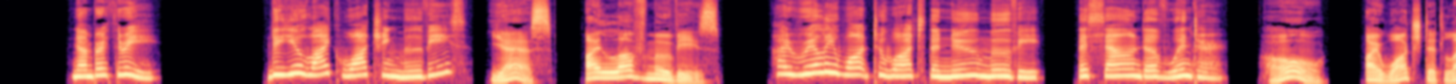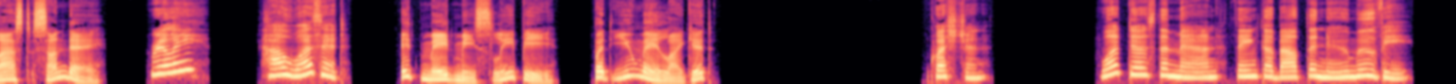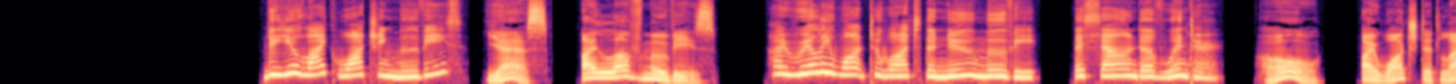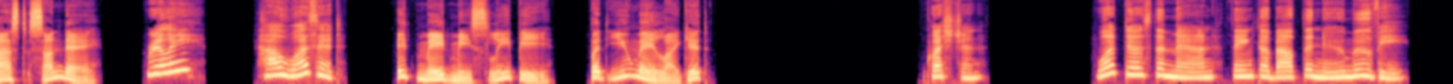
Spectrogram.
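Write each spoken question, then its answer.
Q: What does the man think about the new movie?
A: It made him sleepy (it was boring)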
